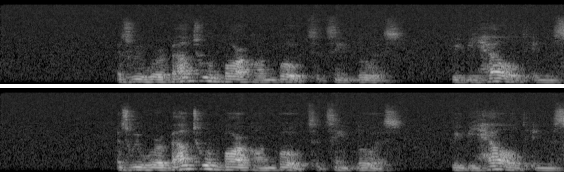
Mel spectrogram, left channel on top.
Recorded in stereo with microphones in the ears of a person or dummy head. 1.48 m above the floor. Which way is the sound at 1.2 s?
55° right (ahead or behind).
